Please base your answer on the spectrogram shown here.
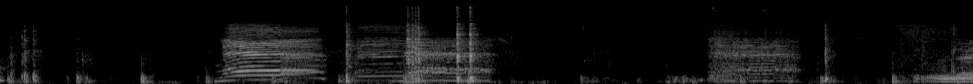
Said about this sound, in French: Alors ça c'est mon deuxième lot de... d'agnelage, il y a 18 brebis, enfin non, il y a quelques brebis vides. Et puis il y a surtout les jeunes en fait, les jeunes agnelles.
